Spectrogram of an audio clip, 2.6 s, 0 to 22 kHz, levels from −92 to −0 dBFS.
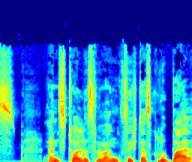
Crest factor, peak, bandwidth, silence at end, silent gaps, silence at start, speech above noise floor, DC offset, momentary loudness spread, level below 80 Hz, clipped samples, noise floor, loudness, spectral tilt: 16 dB; 0 dBFS; 16.5 kHz; 0 s; none; 0 s; 22 dB; under 0.1%; 6 LU; -56 dBFS; under 0.1%; -38 dBFS; -18 LUFS; -4 dB/octave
